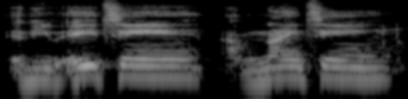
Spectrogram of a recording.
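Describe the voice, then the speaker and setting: A man's voice: on the high side, fairly even intonation, normal speed, bright, forceful tone. A man in his twenties chatting casually on a live stream, rambling and repeating himself as he talks to his chat from his room. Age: 20s.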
